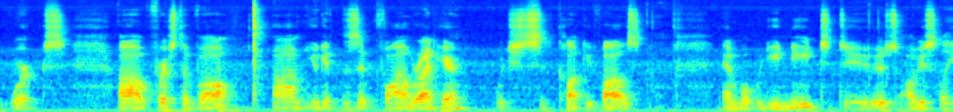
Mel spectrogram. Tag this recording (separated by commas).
Speech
